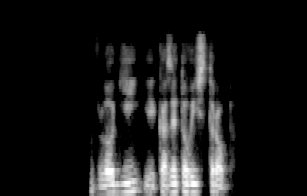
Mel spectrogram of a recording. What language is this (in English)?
Czech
